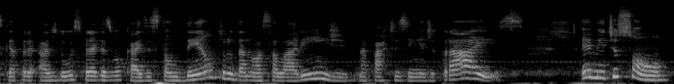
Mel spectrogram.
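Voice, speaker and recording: A woman's voice: mid-range voice, darkish tone. A woman singing teacher with a Brazilian accent, patiently explaining vocal technique in a casual podcast chat. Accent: Brazilian Portuguese.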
